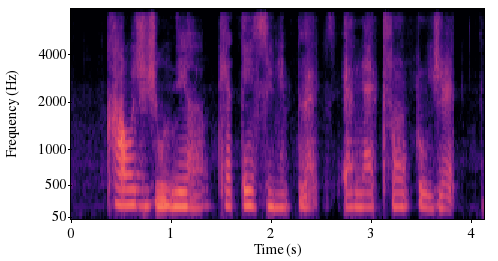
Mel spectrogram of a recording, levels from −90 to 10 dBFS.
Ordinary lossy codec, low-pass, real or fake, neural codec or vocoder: none; 7.2 kHz; fake; codec, 16 kHz in and 24 kHz out, 0.6 kbps, FireRedTTS-2 codec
